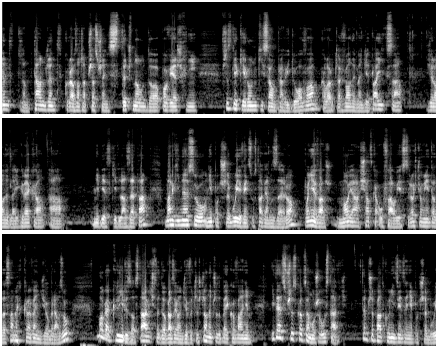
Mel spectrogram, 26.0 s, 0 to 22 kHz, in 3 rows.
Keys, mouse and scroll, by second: 7.3 click, 8.3 click, 8.5 click, 8.9 click, 9.5 click, 13.6-14.1 drag.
